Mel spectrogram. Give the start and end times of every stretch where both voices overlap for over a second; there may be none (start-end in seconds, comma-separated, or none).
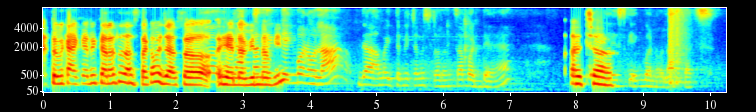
2.3-3.7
